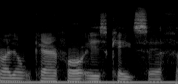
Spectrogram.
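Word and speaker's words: Cait Sith: for is Kate Sith I know that's not how you pronounce his name at least not um according to the Japanese Lang uh Japanese dictionary or whatever but that's how I think everyone pronounced it as Kate s uh is essentially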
